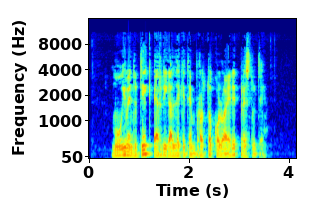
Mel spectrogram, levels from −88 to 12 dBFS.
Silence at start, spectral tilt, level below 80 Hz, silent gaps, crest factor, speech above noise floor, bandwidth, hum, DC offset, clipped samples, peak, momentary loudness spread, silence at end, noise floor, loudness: 0.45 s; -5.5 dB/octave; -30 dBFS; none; 16 dB; 45 dB; 11.5 kHz; none; under 0.1%; under 0.1%; 0 dBFS; 11 LU; 0.6 s; -60 dBFS; -15 LUFS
